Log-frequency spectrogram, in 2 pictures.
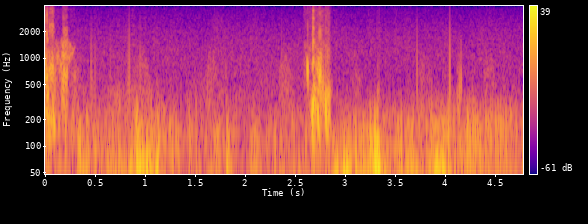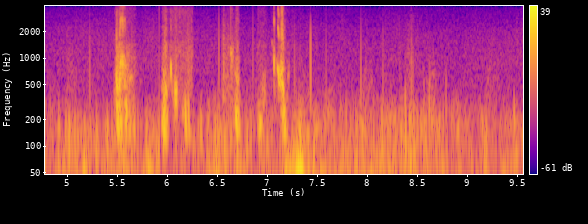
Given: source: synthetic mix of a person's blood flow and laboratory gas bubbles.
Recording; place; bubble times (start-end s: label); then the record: Doppler ultrasound of blood flow; subclavian vein
0.00-0.31 s: bubbles
2.58-2.87 s: bubbles
5.46-5.69 s: bubbles
5.93-6.25 s: bubbles
6.63-6.74 s: bubbles
6.89-7.00 s: bubbles
7.04-7.22 s: bubbles
From the record:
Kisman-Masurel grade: 223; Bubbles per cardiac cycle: several, 3 to 8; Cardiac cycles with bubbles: 10 to 50%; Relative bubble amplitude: loud (0.450 to 0.775); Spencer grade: 2 (many but less than half of the cardiac periods contain bubble signals, singularly or in groups); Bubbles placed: anywhere in the cardiac cycle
